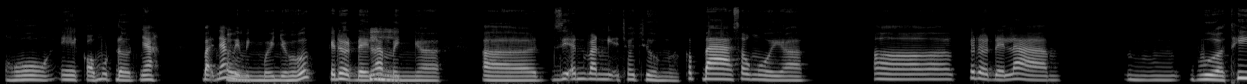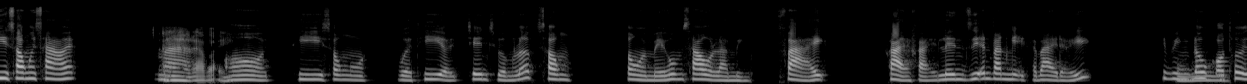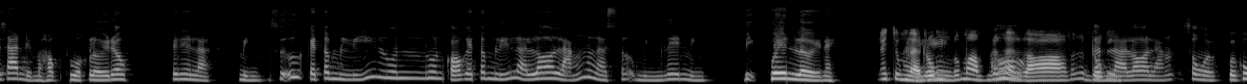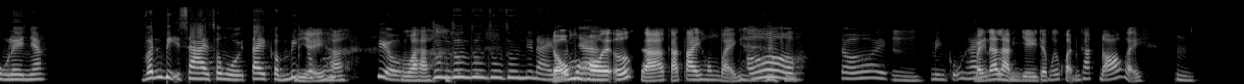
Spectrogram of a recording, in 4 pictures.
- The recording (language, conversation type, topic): Vietnamese, podcast, Bí quyết của bạn để tự tin khi nói trước đám đông là gì?
- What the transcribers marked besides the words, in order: tapping; laughing while speaking: "Wow"; laugh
